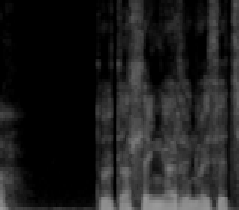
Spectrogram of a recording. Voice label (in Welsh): "llengar" Welsh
